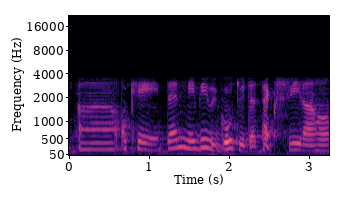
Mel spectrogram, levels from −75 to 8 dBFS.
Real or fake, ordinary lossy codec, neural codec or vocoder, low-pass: fake; AAC, 24 kbps; codec, 16 kHz, 8 kbps, FunCodec, trained on LibriTTS, 25 frames a second; 3.6 kHz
